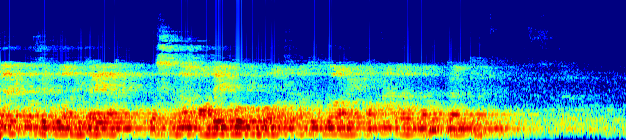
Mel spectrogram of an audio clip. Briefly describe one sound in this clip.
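A group of men chant together in unison.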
